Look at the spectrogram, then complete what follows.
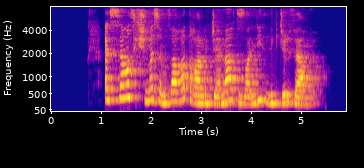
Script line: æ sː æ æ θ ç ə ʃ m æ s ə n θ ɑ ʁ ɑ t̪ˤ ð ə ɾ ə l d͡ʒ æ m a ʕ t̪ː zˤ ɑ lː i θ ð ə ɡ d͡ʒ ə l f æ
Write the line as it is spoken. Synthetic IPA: æ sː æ æ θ ç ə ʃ m æ s ə n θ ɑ ʁ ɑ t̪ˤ ʁ ə ɾ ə l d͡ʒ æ m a ʕ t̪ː zˤ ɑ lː i θ ð ə ɡ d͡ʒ ə l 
